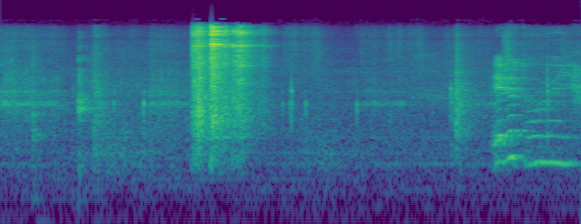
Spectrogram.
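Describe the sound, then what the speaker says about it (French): A spoon stirs sauce in a dish, giving a few short scraping and clinking bursts, one louder scrape in the middle. Voices come in near the end. "Et je touille."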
